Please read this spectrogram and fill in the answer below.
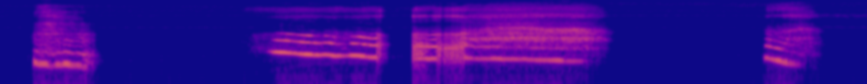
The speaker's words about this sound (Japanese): お主が眠そうな顔じゃから、ついあくびが出てしまった。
